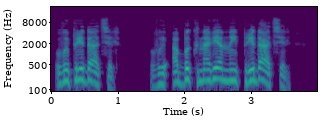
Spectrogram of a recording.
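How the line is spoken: Shouted accusation. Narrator (Russian): выкрикнула Каталина

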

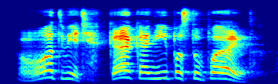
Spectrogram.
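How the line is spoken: Joyful, animated. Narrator (Russian): радостно оживился Май

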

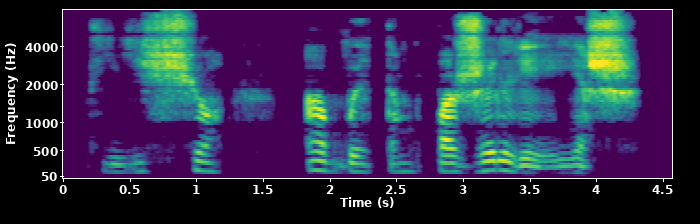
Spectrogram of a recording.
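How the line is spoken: Hissed into ear. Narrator (Russian): Прошипел ему на ухо Квит

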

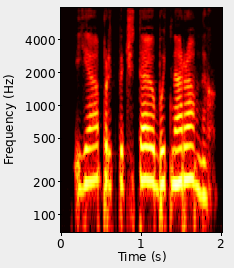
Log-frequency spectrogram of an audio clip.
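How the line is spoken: Plain. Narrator (Russian): сказала она

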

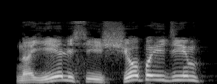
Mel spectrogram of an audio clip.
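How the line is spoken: Shouted. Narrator (Russian): крикнул Пин

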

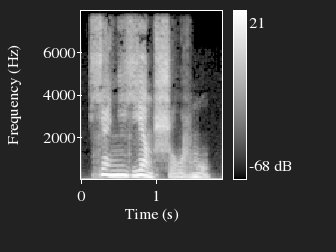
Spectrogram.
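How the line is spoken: Through clenched teeth. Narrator (Russian): процедила

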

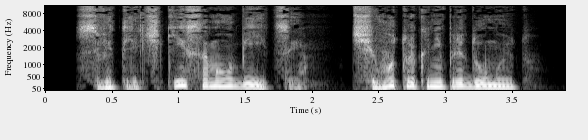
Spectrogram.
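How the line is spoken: Displeased sigh. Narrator (Russian): Недовольно вздохнул

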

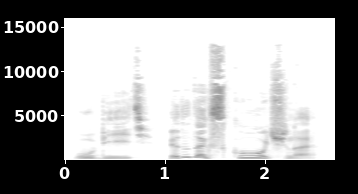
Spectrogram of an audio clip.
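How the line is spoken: Drawled. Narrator (Russian): протянул Варах

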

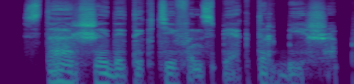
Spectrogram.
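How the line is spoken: Quiet, continuing. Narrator (Russian): негромко продолжает Коул

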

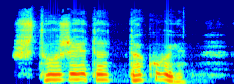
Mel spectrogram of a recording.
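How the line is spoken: Bewildered whisper. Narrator (Russian): растерянно шептал Аларин

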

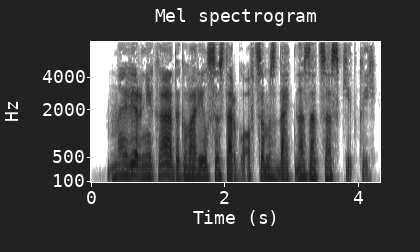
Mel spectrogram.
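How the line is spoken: Old woman, through teeth. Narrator (Russian): процедила старуха

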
